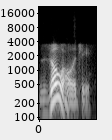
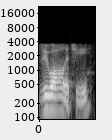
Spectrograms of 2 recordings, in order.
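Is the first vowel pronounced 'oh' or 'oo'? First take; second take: oh; oo. First: The first syllable sounds like 'zoh'. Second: The first syllable sounds like 'zoo'. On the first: "our teacher says that it should be pronounced" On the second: "we would typically say"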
